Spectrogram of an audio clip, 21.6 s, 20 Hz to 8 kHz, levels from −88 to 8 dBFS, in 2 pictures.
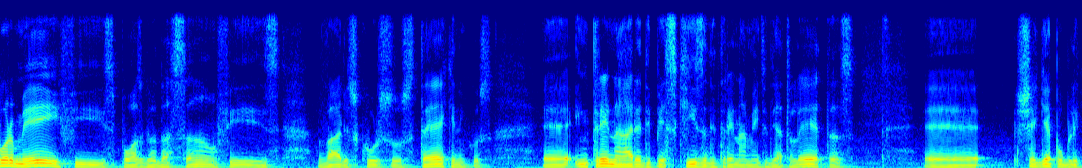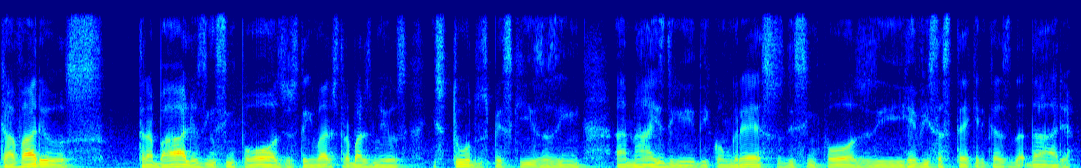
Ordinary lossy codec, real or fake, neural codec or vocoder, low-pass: none; real; none; 7.2 kHz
